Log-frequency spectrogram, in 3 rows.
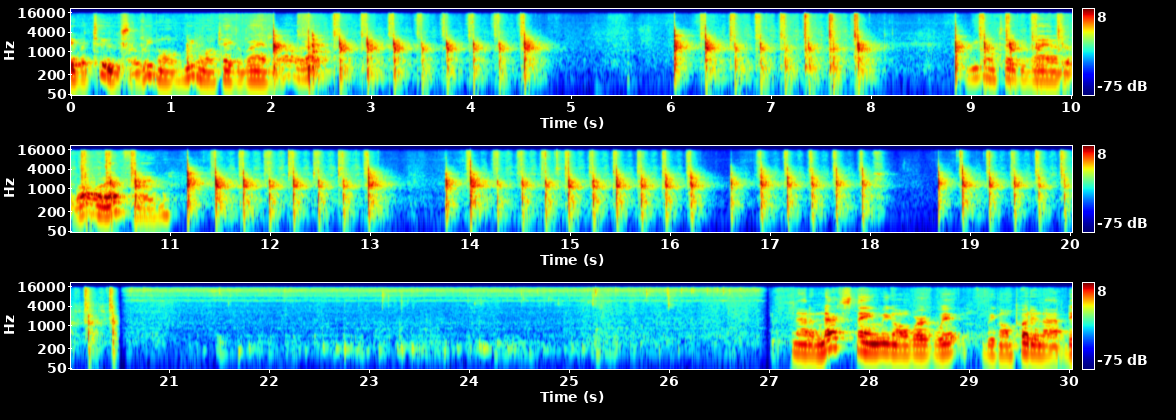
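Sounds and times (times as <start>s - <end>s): knife chopping on plastic cutting board: 2.0s - 4.8s, 6.0s - 8.1s, 8.8s - 13.2s, 13.8s - 20.5s.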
